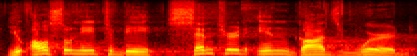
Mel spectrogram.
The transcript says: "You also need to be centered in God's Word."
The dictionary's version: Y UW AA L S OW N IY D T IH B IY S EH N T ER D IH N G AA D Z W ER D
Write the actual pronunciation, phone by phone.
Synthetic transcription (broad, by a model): Y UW AA L S OW N IY D T IH B IY S EH N T ER D IH N G AA D Z W ER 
